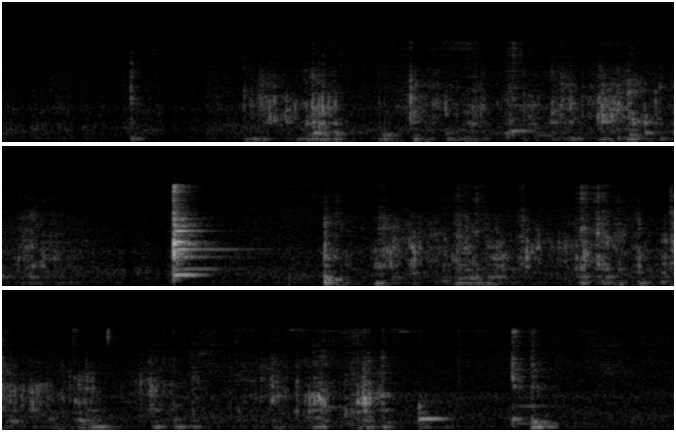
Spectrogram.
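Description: Hand sweeping fresh drumstick (moringa) leaves off a steel plate into a steel bowl: irregular rustling and scraping of leaves on metal, with one sharp ringing clink of steel on steel about four seconds in.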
